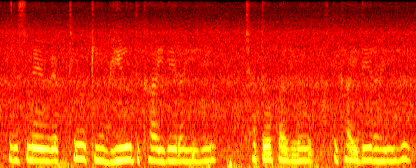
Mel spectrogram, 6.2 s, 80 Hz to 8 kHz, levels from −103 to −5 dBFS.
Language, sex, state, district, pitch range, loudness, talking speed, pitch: Kumaoni, female, Uttarakhand, Tehri Garhwal, 205-225 Hz, -25 LUFS, 145 wpm, 215 Hz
